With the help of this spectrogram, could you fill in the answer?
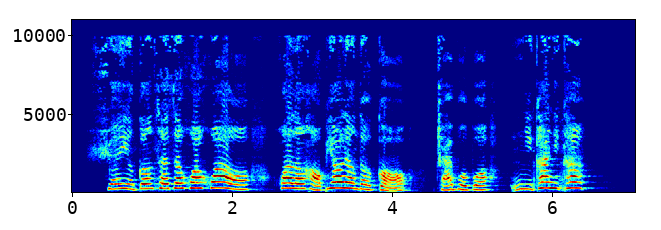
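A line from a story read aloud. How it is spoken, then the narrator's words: Raised excited child voice. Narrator (Chinese): 娄玄影，声音也拔高了几分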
